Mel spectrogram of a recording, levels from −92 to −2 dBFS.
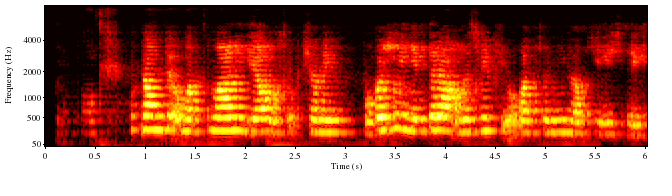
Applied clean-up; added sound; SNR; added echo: neural mask model DeepFilterNet 3.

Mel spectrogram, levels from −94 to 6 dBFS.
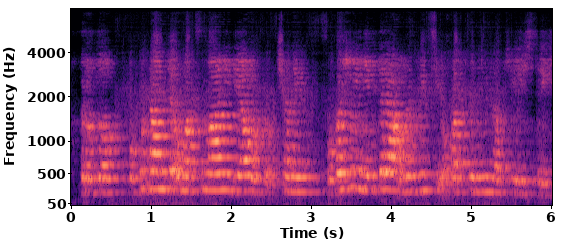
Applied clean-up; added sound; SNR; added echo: neural separator model SepFormer DNS4.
